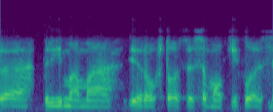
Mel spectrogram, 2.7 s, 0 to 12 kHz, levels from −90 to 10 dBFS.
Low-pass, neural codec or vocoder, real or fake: 7.2 kHz; none; real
